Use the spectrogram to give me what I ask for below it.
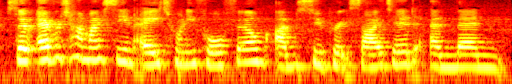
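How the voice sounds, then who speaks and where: A woman's voice: a little high, brisk, a bit bright, poor audio. A young woman co-hosting a chaotic podcast, chatty and swearing, often laughing. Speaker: podcast co-host. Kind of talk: casual chat. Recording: faint background noise.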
